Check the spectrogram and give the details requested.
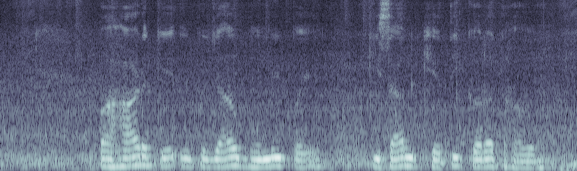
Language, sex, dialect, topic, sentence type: Bhojpuri, male, Northern, agriculture, statement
